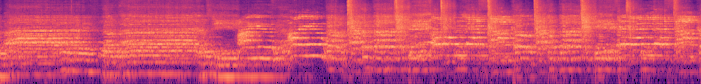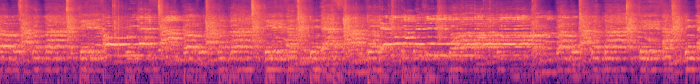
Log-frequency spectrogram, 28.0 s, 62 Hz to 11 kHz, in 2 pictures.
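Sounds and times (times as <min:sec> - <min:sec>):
choir singing gospel in harmony: 0:00.0 - 0:28.0
steady beat: 0:06.6 - 0:28.0.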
